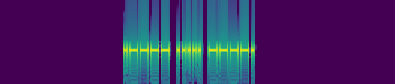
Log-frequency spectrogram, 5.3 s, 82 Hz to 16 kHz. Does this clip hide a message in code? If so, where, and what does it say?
Yes: Morse code from 1.6 to 3.4 s, heard as a keyed tone, about 33 wpm, 700 Hz. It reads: 159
